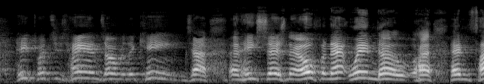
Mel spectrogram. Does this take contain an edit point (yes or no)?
no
